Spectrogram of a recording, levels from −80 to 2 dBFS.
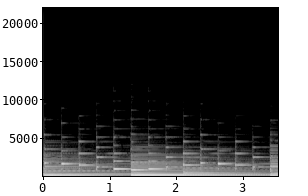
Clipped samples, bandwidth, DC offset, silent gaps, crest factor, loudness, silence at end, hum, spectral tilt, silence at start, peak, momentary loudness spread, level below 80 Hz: under 0.1%; 5.8 kHz; 0.4%; none; 14 dB; -18 LUFS; 0 s; none; -9 dB/octave; 0 s; -2 dBFS; 9 LU; -48 dBFS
